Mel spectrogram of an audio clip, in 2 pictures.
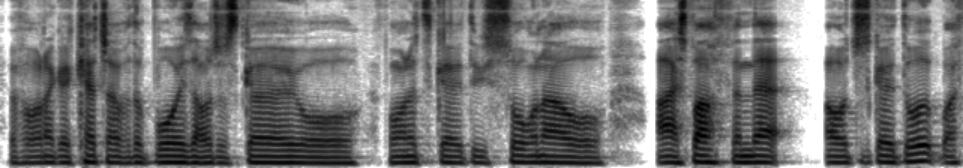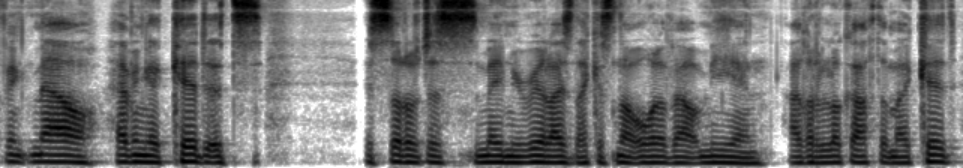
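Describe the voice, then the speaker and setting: A man in his twenties with a New Zealand accent, a podcast guest who talks in an easygoing, hesitant way with many pauses. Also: on the low side, warm tone. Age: 20s. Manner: easygoing, hesitant with many ums, laughs a lot. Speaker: guest, rugby league player. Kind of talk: casual podcast interview.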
